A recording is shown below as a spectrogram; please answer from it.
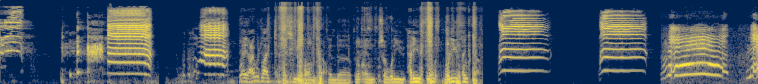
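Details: Goat calling at feeding time, with several loud, harmonic, quavering bleats, some high and strained and others lower and wavering; a stretch of a man talking to the animal in the middle.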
